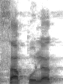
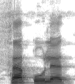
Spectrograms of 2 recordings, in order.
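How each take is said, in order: First: The first consonant is a hissing s sound. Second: The first consonant is a soft th sound. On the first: The speaker calls it wrong. "এখানে সাকুলাত চলবে না, সাকুলাত সাকুলাত হলে সিন হয়ে যাবে" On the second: The speaker calls it right. "এটা হবে ফাআম্মা মান সাকুলাত"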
